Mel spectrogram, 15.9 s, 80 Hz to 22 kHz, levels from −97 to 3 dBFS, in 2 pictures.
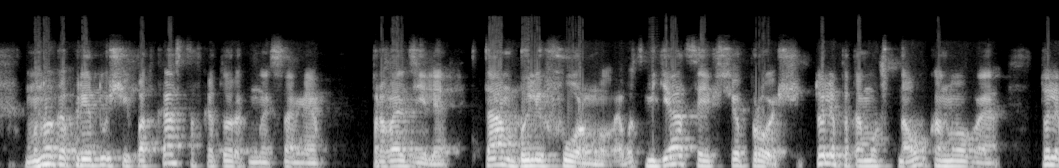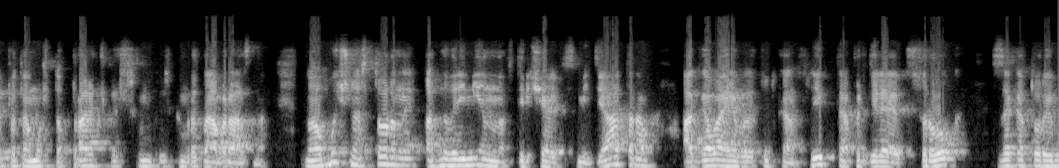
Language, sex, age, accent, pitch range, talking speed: Russian, male, 30-49, native, 125-155 Hz, 165 wpm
